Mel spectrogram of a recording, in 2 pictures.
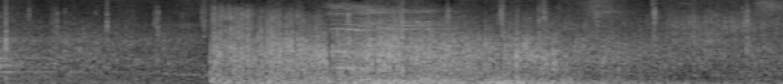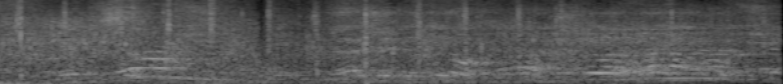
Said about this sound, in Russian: Может, выстрелить еще разок? Слушаюсь, сэр. От борта!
